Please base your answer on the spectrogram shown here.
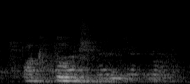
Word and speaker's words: Paktue: I read it Pakt. Why? UE at the end indicates that the letter preceding it is not a Greek letter. It's just like Vogue. Do you pronounce it Vogue? It's Vogue. Rogue. Do you pronounce it Rogu? It's Rogue. Paktue.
